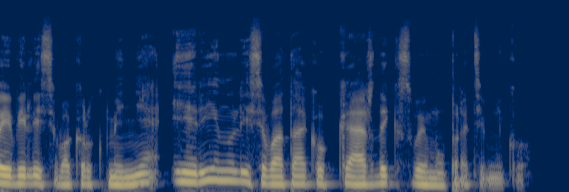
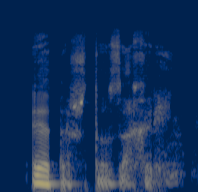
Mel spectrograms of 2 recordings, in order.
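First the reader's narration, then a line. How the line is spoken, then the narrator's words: Quiet question. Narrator (Russian): тихо спросил меня Андрей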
